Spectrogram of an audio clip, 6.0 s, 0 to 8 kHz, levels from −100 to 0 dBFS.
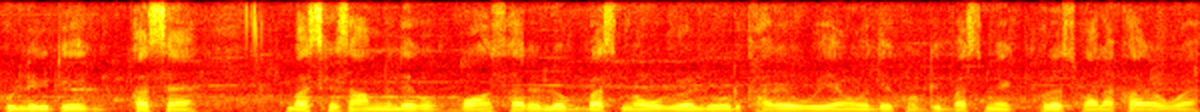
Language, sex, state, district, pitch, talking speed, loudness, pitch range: Hindi, male, Madhya Pradesh, Katni, 125 Hz, 250 wpm, -21 LUFS, 125-130 Hz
